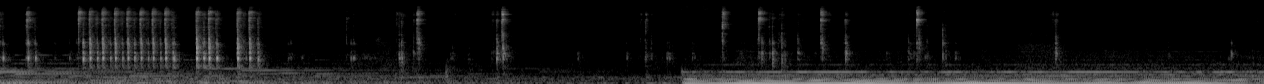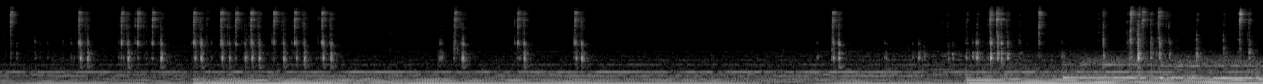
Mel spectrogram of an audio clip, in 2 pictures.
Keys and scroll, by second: 0.0-2.5 typing, 4.1-4.9 Down, 5.0-6.3 Right, 7.5 $, 8.2 Down, 9.1-10.4 Down, 13.4-15.8 typing, 17.1 }, 17.8 }, 18.3 }, 20.9 }, 22.2-24.2 typing, 25.0 Up.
